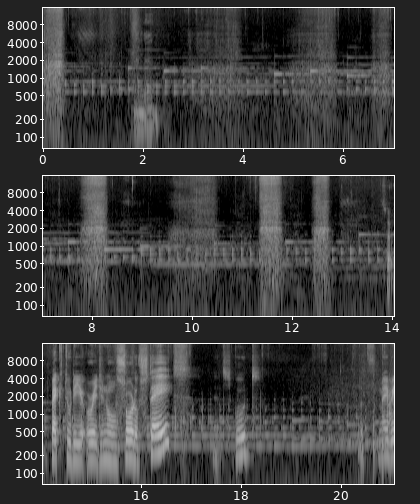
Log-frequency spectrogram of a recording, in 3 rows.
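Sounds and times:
breathy puffs of air blown: 0:00.0 - 0:01.4, 0:04.8 - 0:08.8, 0:09.4 - 0:13.6
soft background music: 0:00.0 - 0:21.0.

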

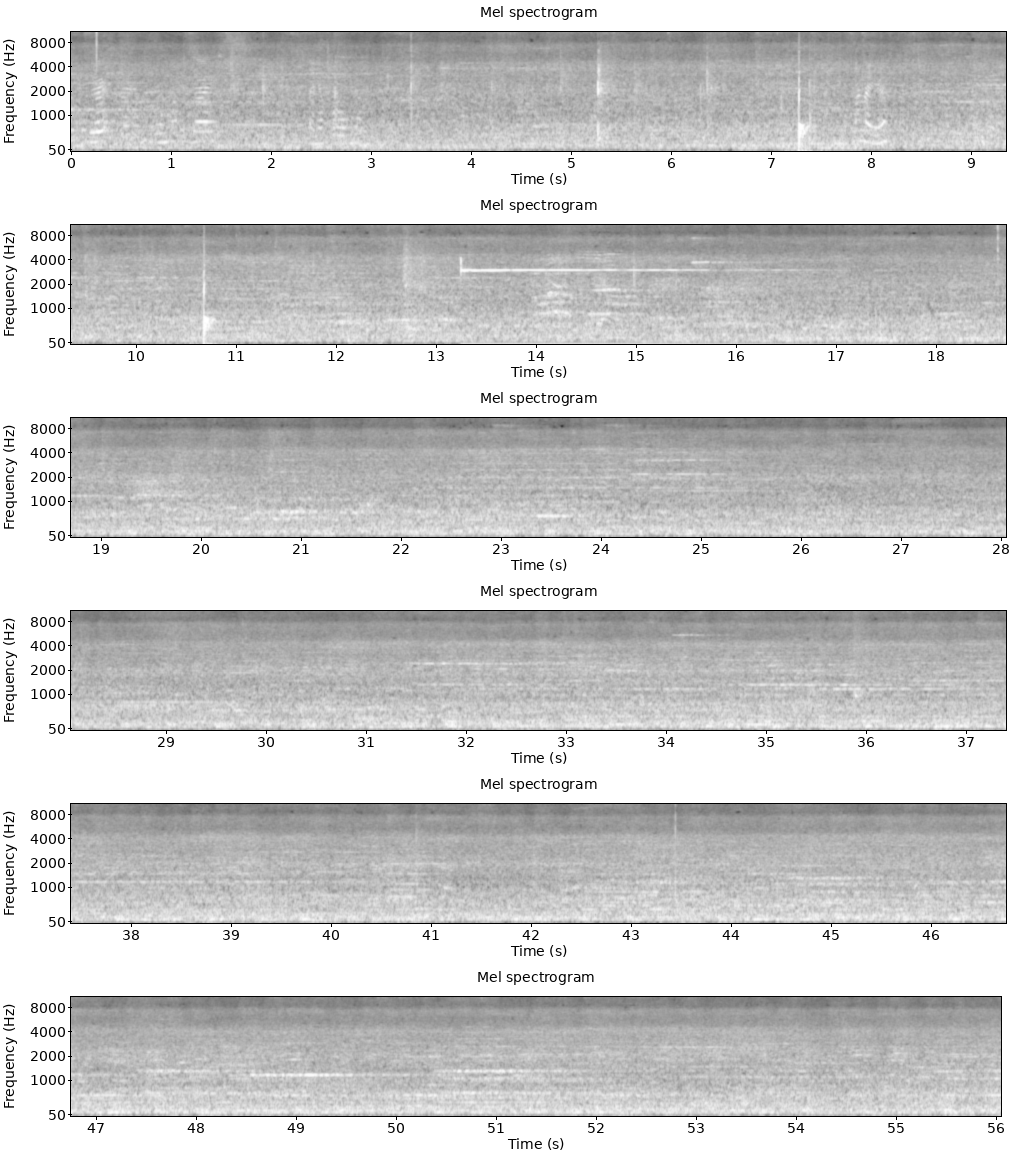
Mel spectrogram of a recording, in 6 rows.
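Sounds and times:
shopping mall rumble: 0:00.0 - 0:56.0
faint wavering tones: 0:13.2 - 0:18.0.

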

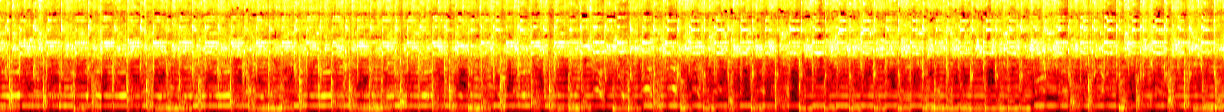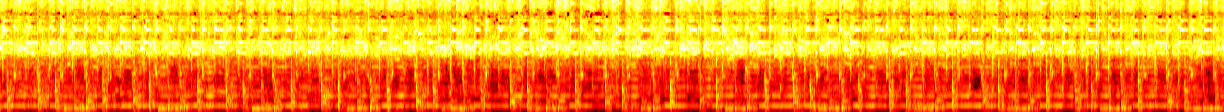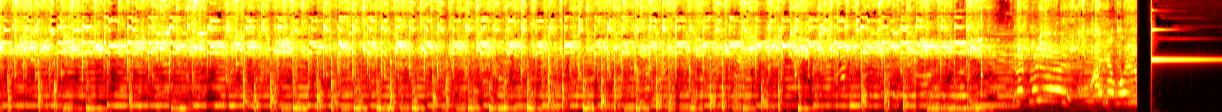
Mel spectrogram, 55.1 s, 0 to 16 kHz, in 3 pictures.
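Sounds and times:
jingling bells: 0:00.0 - 0:55.0.

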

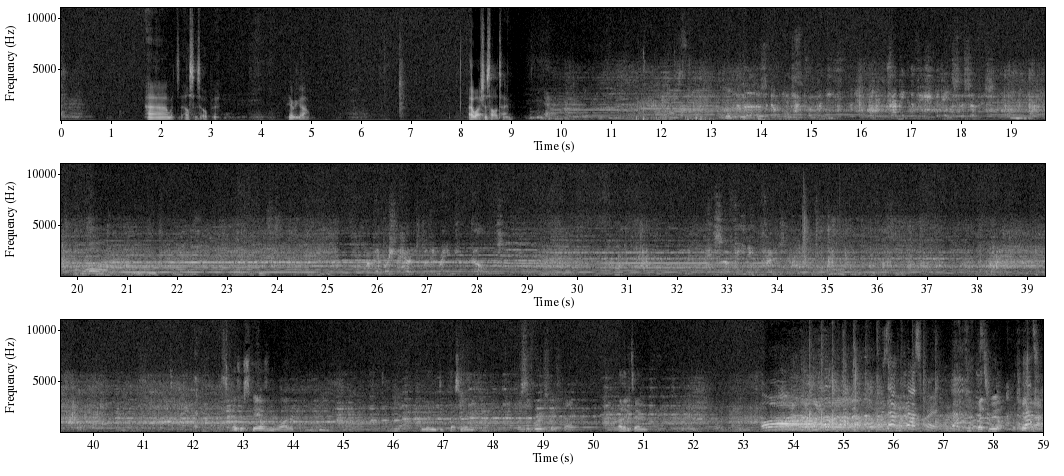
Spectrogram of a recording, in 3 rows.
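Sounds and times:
documentary music over speakers: 0:10.0 - 0:53.4.

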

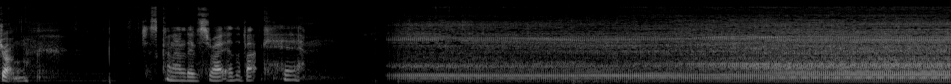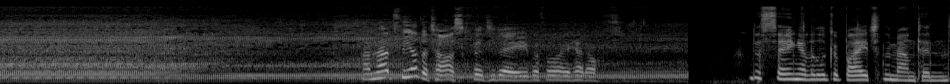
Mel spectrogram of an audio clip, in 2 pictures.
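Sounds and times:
electric tyre inflator running: 0:03.9 - 0:16.4.

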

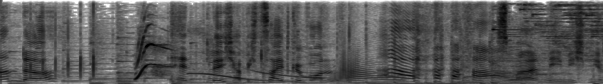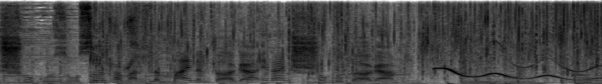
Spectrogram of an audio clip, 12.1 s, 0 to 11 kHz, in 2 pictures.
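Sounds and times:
background music: 0:00.0 - 0:12.0
wavering whistle-like tone sliding down: 0:01.3 - 0:03.4
higher wavering tone: 0:01.4 - 0:03.5.

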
